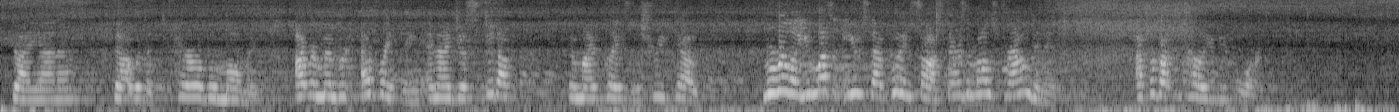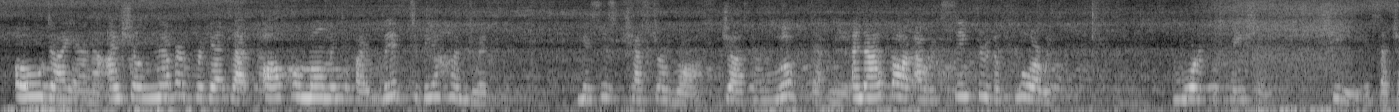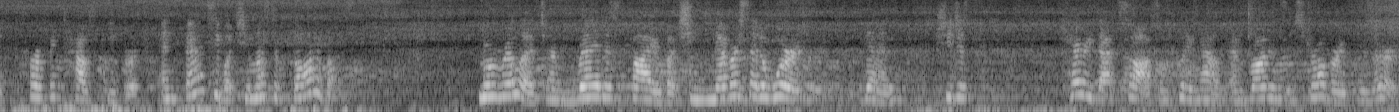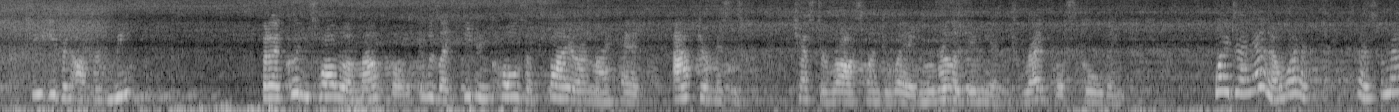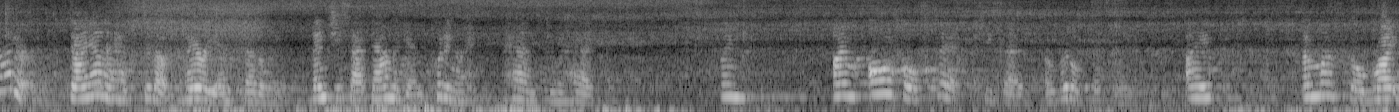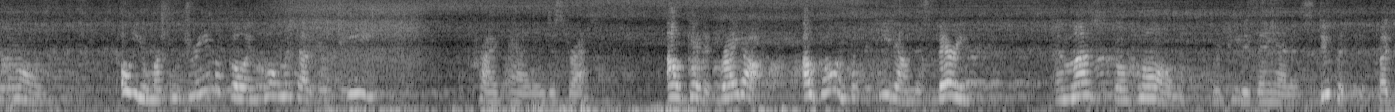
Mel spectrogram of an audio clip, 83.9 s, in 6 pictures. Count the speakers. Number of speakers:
1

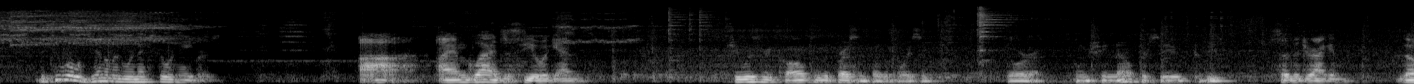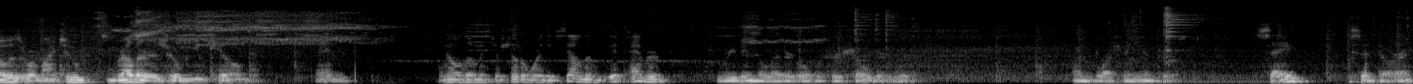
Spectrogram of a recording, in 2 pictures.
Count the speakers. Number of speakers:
3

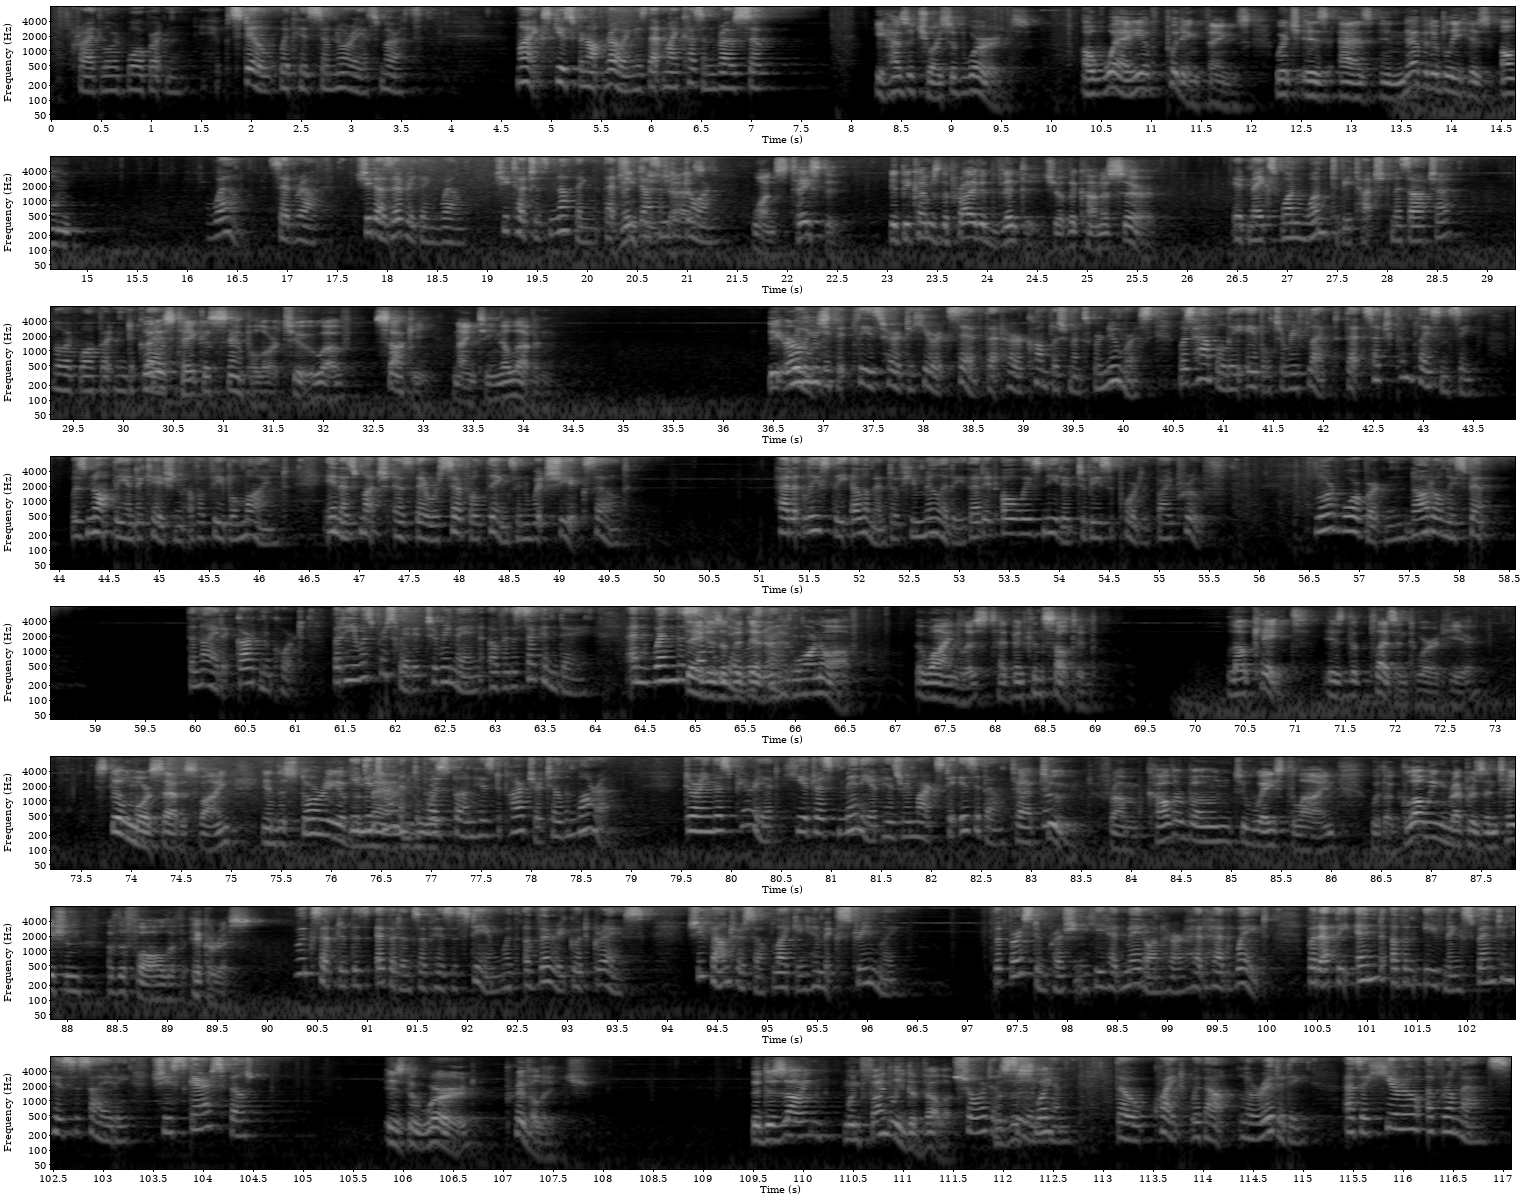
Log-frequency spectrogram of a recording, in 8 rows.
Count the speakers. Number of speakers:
2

